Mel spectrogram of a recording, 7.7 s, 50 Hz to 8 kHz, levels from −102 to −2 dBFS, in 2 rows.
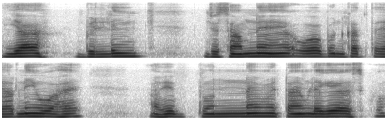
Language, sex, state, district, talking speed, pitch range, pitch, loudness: Hindi, male, Chhattisgarh, Kabirdham, 150 wpm, 135-150 Hz, 145 Hz, -17 LUFS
